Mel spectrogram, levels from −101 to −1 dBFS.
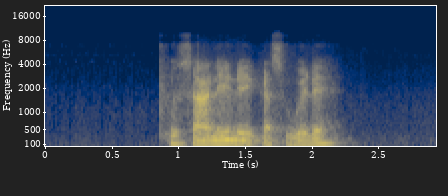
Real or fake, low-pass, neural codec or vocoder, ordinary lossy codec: fake; 7.2 kHz; codec, 16 kHz, 0.4 kbps, LongCat-Audio-Codec; Opus, 16 kbps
